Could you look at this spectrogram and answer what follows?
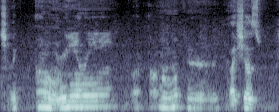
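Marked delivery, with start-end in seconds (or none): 0.5-3.1 very slow, level, flat, unexcited, almost sarcastic. Imitating how Robin reacts to news: imitating Robin's unexcited voice. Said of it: "she won't sound excited".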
